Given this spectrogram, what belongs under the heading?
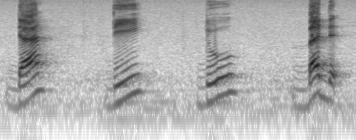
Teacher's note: Huruf da keluar dengan cara menyentuhkan ujung lidah kita ke gusi bagian atas sebagaimana kita melafalkan huruf ta. Dalam keadaan mati, huruf da terdengar suaranya memantul.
